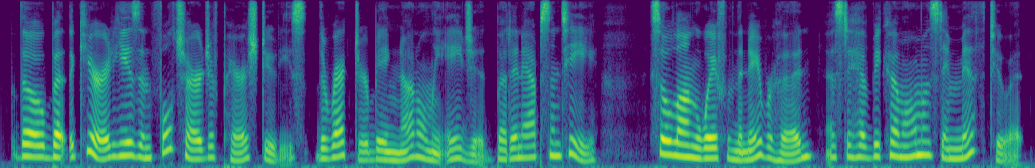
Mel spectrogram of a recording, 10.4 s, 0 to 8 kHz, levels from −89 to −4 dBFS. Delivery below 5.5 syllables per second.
No: 5.6 syllables/s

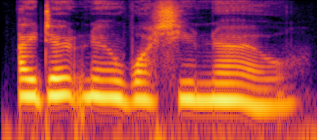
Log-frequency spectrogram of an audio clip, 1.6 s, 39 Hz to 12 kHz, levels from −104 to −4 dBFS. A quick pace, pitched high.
Yes: fast, 225 wpm; high, 205 Hz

